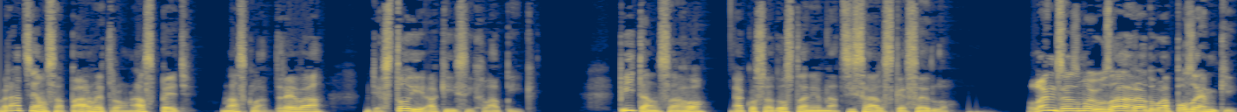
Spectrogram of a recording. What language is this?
Slovak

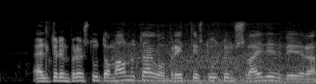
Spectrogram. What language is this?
Icelandic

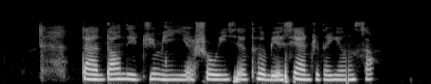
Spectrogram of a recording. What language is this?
Chinese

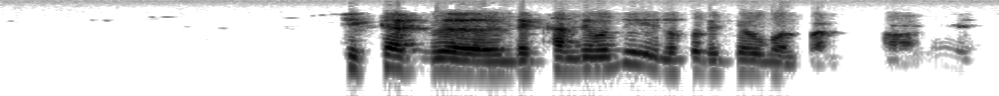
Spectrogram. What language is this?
Odia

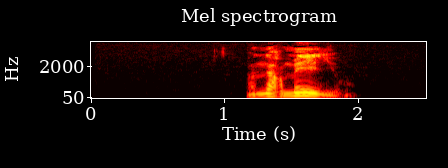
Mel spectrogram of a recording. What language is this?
Breton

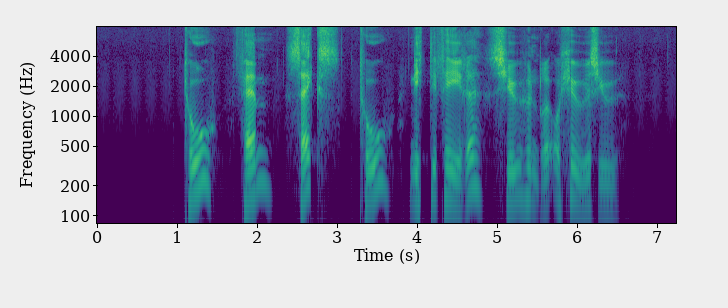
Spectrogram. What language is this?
Norwegian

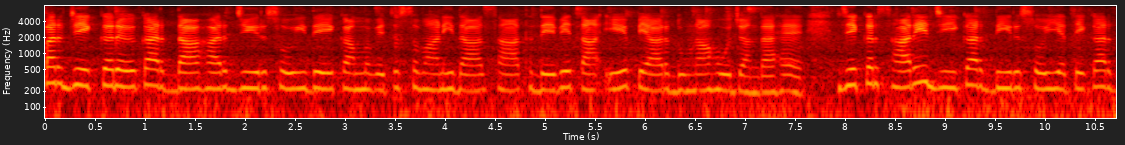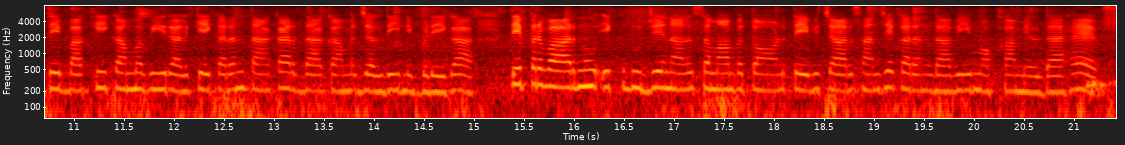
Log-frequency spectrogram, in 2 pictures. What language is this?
Punjabi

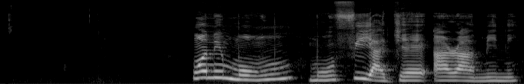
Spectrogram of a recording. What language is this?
Yoruba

